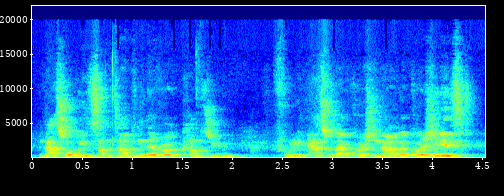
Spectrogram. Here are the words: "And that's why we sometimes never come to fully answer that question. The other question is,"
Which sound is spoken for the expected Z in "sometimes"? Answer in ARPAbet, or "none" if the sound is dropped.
Z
